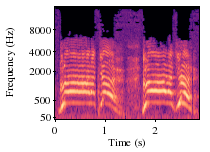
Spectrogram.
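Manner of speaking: high, slow, joyful praise. Acted. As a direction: draw out the thanks joyfully. Praising after the birth.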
